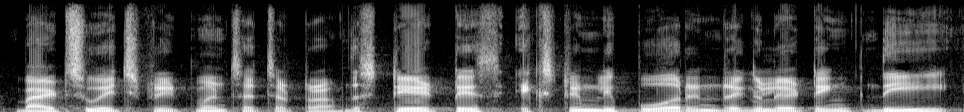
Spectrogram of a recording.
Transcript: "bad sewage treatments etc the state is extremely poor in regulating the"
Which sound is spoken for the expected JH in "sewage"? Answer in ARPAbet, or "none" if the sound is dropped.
CH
